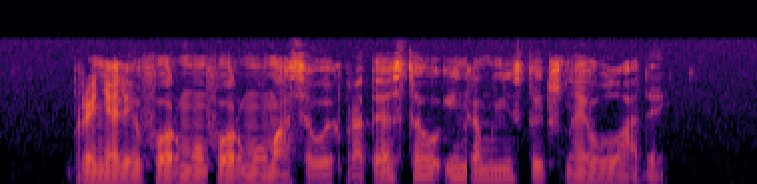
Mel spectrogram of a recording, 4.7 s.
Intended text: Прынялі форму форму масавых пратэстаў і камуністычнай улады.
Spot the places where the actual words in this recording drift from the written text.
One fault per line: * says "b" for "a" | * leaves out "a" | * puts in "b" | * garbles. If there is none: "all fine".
all fine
